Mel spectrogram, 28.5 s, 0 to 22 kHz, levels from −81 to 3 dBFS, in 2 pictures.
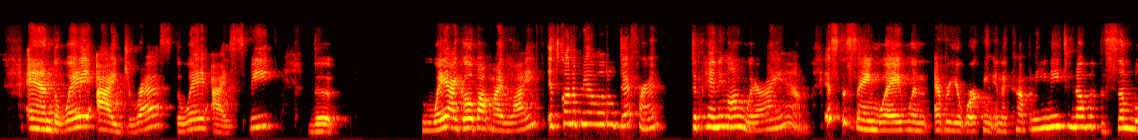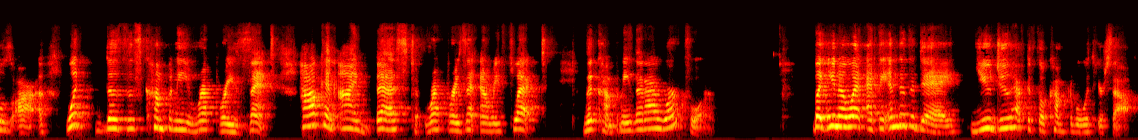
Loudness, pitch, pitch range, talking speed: -23 LUFS, 245 Hz, 205-285 Hz, 175 wpm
